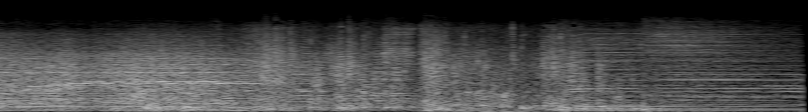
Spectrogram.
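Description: Background music over the noise of a car crashing off the road through brush, with several hard knocks between about two and four seconds in; the music carries on alone, fading down near the end.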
